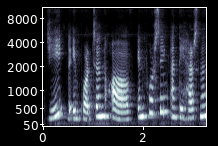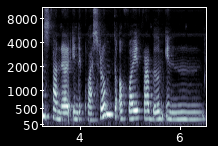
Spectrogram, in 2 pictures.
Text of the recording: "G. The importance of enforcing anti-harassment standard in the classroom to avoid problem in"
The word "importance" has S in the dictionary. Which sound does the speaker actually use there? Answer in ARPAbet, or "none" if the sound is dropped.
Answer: none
